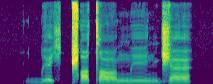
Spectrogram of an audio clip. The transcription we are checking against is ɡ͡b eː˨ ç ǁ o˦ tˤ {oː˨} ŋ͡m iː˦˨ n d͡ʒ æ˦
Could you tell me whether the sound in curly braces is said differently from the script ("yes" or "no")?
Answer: yes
